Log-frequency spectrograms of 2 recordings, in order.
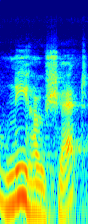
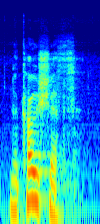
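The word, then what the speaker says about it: נחשת: used which is spelled n-e-h-o-s-h-e-t it looks like niho chat but it's pronounced nicosiath nakoshith and the word in Daniel is slightly different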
